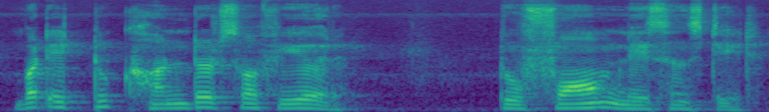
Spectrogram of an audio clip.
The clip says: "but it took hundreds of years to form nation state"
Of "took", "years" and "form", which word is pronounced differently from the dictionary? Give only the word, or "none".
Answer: years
